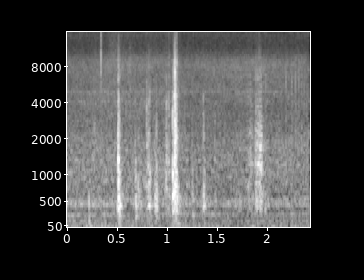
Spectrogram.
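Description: Honeybees buzz close by around an open hive in a low steady drone, with individual insects zipping past the microphone in short louder swells.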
